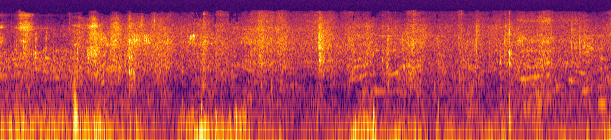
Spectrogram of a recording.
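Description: Uneven low rumble on an outdoor camera microphone, with a few light knocks and faint, scattered voices.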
